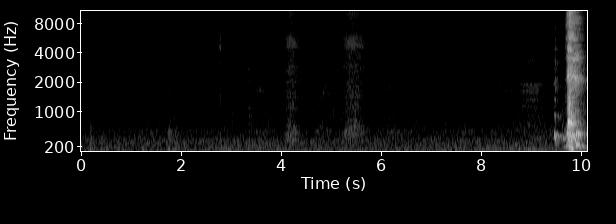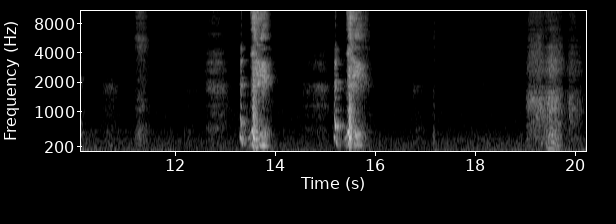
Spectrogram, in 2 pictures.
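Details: Adult sneezing non-stop: about four sneezes in quick succession, with quiet sniffs and catching breaths between.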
